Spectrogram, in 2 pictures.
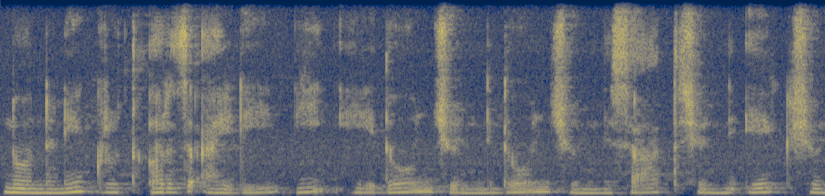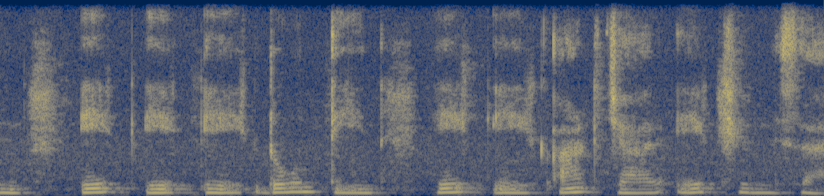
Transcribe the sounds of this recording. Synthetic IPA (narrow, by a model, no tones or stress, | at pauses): noːnd̪nekɾut̪ʰəɾd͡zaːiɖiːied̪oːnʃunːəd̪oːnʃunːsat̪ɕunːeːkʃun | eːkeːkeːkd̪oːnt̪iːn | eːkeːkaːʈʰt͡ʃaːɾeːkɕunːəsat̪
